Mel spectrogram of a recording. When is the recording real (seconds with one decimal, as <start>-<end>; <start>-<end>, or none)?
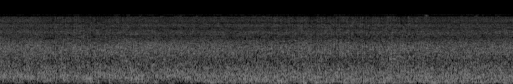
0.0-0.5; 1.3-2.7; 4.2-5.1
